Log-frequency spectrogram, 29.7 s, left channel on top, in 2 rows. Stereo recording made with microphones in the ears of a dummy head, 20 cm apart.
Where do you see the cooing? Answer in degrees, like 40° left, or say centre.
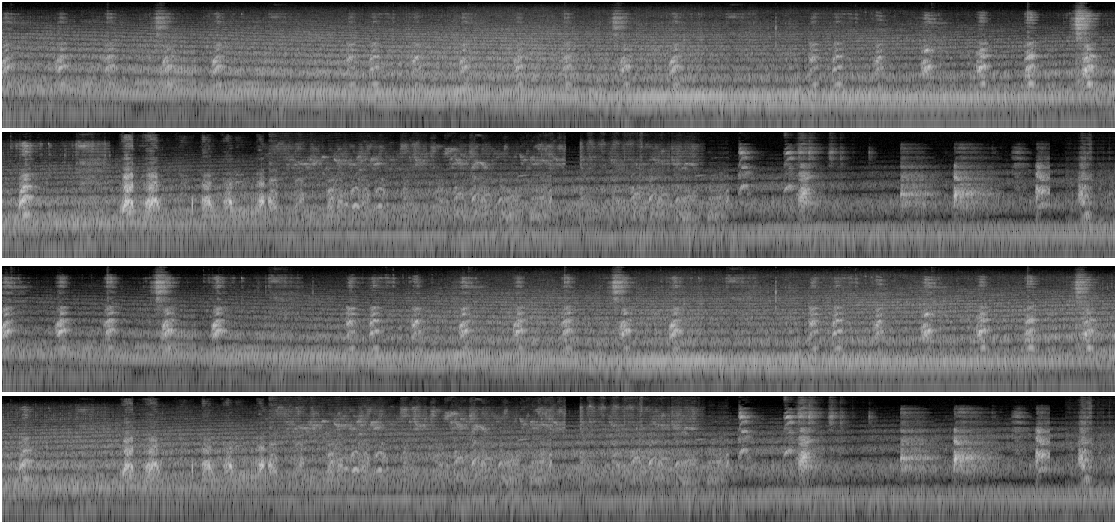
20° right.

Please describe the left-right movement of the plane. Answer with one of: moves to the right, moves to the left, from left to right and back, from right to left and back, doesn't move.
moves to the right.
